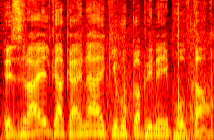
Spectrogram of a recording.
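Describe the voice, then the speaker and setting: A man's voice: fairly high pitch, brisk. A man narrating a news feature in a dramatic, emphatic scripted style. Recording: voice-over with loud music bed.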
